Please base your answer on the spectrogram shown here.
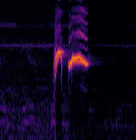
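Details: Female Red-whiskered bulbul kept as a cage bird, calling to stimulate males or for pairing: one loud, clear two-note call, a short bright chip then a longer slurred whistle that falls slightly. Quiet background.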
